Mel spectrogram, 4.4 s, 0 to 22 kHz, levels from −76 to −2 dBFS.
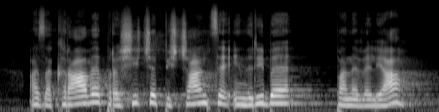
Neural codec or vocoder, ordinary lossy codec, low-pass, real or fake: autoencoder, 48 kHz, 128 numbers a frame, DAC-VAE, trained on Japanese speech; none; 19.8 kHz; fake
